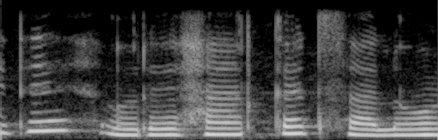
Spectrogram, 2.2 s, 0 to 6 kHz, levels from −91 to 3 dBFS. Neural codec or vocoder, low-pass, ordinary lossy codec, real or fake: none; 5.4 kHz; none; real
